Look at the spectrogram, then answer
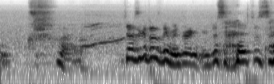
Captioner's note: laughter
